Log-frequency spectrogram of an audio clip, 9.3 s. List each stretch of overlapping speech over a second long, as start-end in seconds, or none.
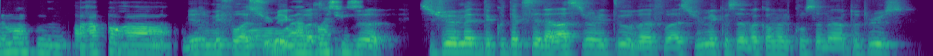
2.4-3.7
